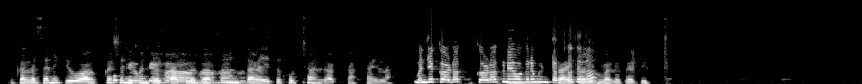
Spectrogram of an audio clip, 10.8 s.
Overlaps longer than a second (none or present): present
